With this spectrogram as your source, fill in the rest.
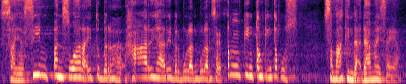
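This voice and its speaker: A woman's voice: fairly high pitch, expressive, moderate pace, big-room sound. A woman pastor preaching a sermon in an emphatic, conversational way, turning to the congregation again and again.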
